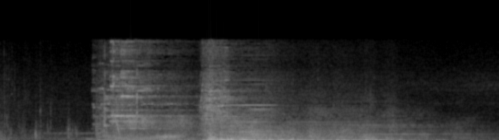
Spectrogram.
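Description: A chime sounds.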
